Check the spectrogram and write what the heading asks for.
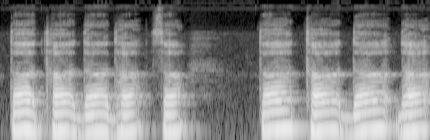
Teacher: ये दांत को टच करेगा ना। जीभ का जो नोक होगा वो क्या करेगा? ऊपर के दांतों को टच करेगा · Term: दंत व्यंजन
